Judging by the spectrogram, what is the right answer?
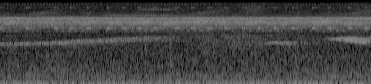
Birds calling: Horned Screamer (Anhima cornuta), Buff-breasted Wren (Cantorchilus leucotis), Striped Woodcreeper (Xiphorhynchus obsoletus), Black-spotted Bare-eye (Phlegopsis nigromaculata), Spot-winged Antshrike (Pygiptila stellaris)

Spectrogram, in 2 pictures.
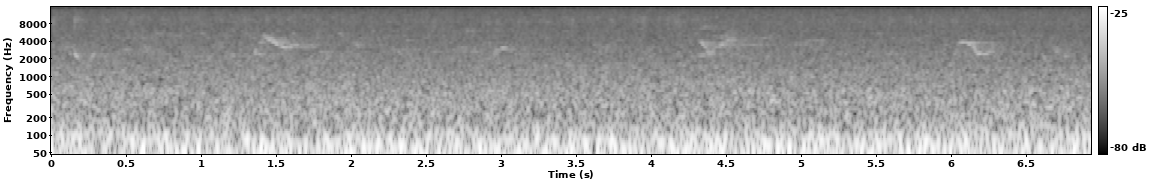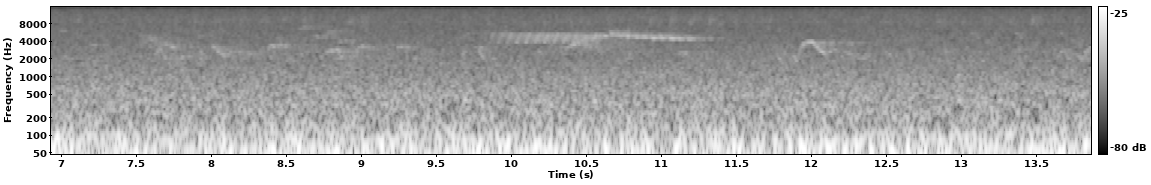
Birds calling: Orange-crowned Warbler (Leiothlypis celata), Cassin's Vireo (Vireo cassinii)

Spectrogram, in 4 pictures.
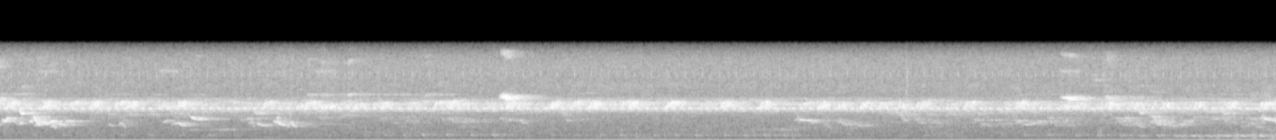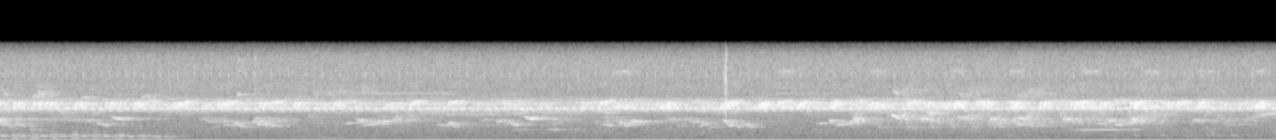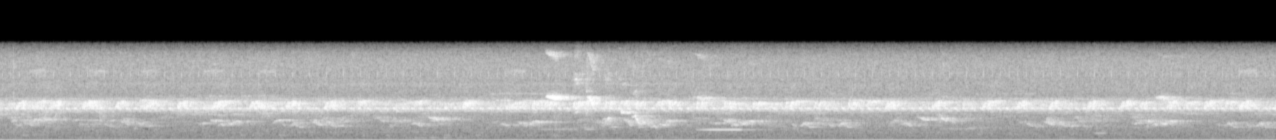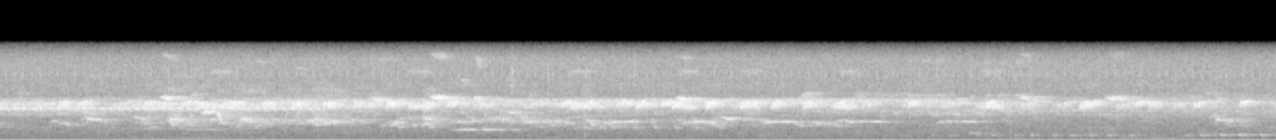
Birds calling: Buff-throated Saltator (Saltator maximus), Black-throated Antbird (Myrmophylax atrothorax), Bluish-fronted Jacamar (Galbula cyanescens), White-winged Becard (Pachyramphus polychopterus), unidentified bird, Chestnut-winged Foliage-gleaner (Dendroma erythroptera), Black-billed Thrush (Turdus ignobilis)

